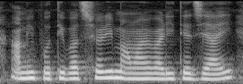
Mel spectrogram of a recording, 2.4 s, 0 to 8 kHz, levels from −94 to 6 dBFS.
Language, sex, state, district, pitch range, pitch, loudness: Bengali, female, West Bengal, North 24 Parganas, 190-215 Hz, 200 Hz, -12 LUFS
